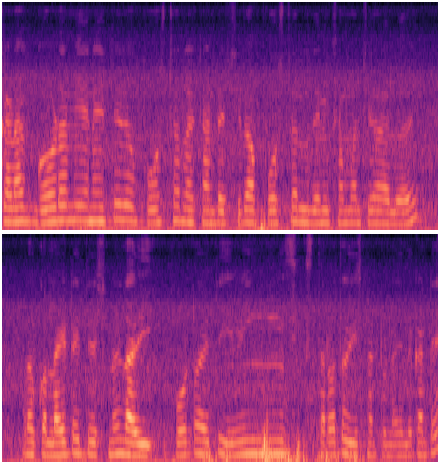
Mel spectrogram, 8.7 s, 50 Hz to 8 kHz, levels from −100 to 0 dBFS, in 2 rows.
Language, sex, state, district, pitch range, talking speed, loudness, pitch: Telugu, male, Andhra Pradesh, Chittoor, 155-175 Hz, 145 wpm, -26 LUFS, 165 Hz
